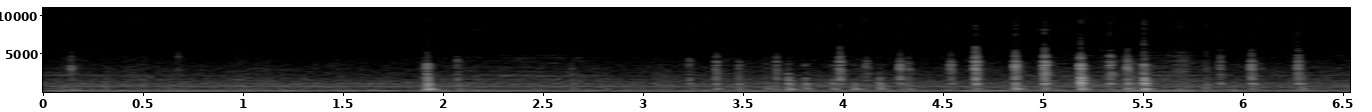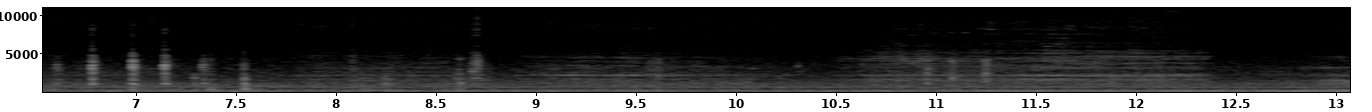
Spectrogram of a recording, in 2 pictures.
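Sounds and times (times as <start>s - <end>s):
small clicks and taps: 1.9s - 8.8s.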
